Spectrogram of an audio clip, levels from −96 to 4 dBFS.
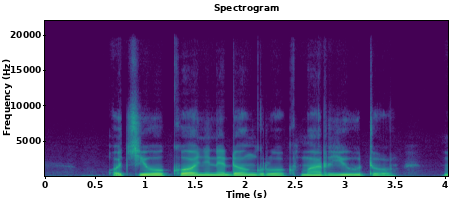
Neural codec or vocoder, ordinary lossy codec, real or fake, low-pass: autoencoder, 48 kHz, 128 numbers a frame, DAC-VAE, trained on Japanese speech; none; fake; 19.8 kHz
